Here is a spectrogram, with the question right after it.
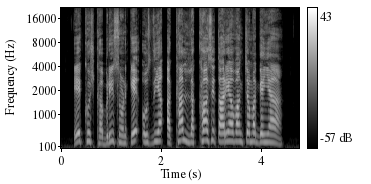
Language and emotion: Punjabi, happy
